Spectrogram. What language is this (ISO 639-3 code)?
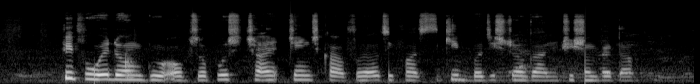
pcm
